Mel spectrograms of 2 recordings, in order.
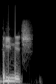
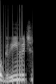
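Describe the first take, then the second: First: ग्रीनविच with the w left silent, grin-ich; ग्रीनविच said without its w, as green-ich. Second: ग्रीनविच with the w sounded, green-witch; ग्रीनविच read letter by letter as green-wich; W pronounced. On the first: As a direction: pronounce ग्रीनविच as ग्रीनिच, no v sound. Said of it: "सही pronunciation क्या होता है". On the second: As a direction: say ग्रीनविच as spelt, voicing the v sound. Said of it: "इसको ग्रीनविच नहीं पढ़ते". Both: Shown as a demonstration.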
